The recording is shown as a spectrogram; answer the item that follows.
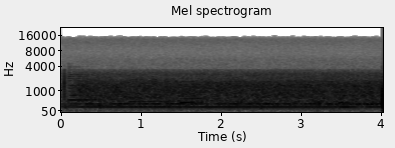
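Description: Steady hiss with a low electrical hum on a mission-commentary radio audio line, with no voice on it.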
